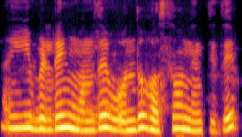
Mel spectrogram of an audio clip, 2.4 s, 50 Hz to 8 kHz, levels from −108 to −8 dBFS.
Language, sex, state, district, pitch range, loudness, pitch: Kannada, female, Karnataka, Bangalore, 215-260 Hz, -15 LUFS, 245 Hz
